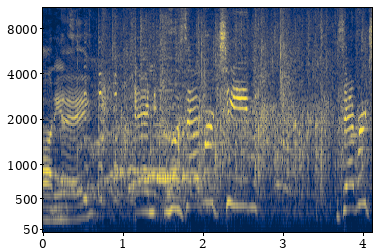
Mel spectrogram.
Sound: audience cheering

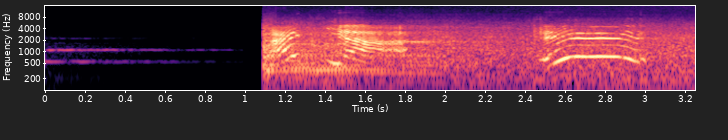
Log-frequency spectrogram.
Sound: Taiwanese

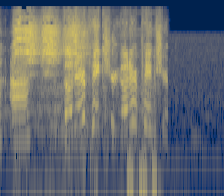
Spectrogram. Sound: screeching again

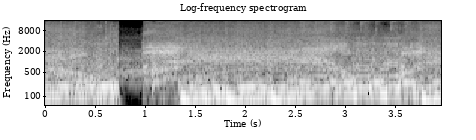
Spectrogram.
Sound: 🦁roar

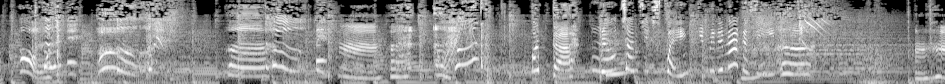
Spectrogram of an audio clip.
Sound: groans

